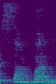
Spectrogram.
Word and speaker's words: संबंध: चूंकि त थ द ध न, ये इसका पंचमाक्षर न है, इसलिए इस अनुस्वार का उच्चारण न होगा, यहाँ न होगा। इसलिए ये लिखा रहा है संबंध।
